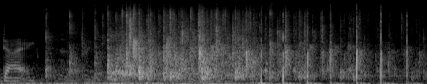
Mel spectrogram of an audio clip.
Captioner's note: audience applauds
